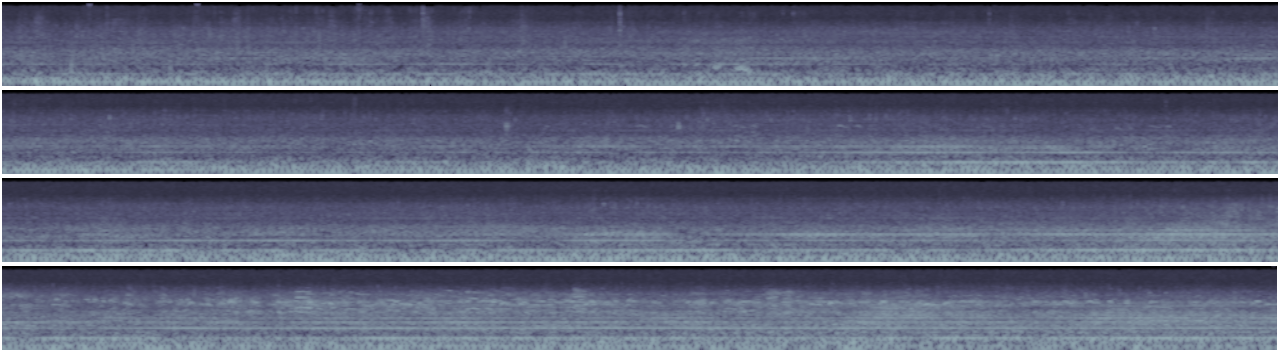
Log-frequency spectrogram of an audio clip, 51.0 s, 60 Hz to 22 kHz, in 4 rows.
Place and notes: Veerweg, Bronkhorst, Netherlands - Kunstgemaal Aeroplane attacking Geese
Aeroplane, geese. Road and river traffic in distance
Zoom H1.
